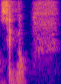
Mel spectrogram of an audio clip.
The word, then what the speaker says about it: cygn.al: Uh and so some people like Signal, but no, it's Signal spelled with a C.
